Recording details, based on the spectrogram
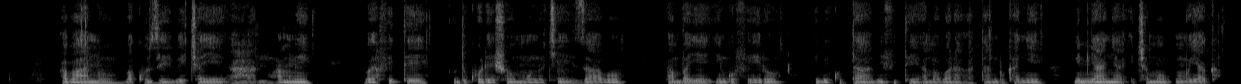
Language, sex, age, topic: Kinyarwanda, male, 18-24, health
